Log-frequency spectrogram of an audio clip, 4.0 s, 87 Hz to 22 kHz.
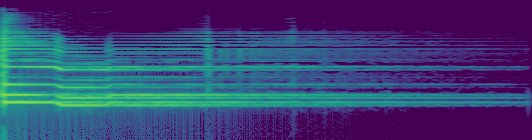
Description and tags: ae guitarBend
5th, bend, fith, guitar, ptich-bend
